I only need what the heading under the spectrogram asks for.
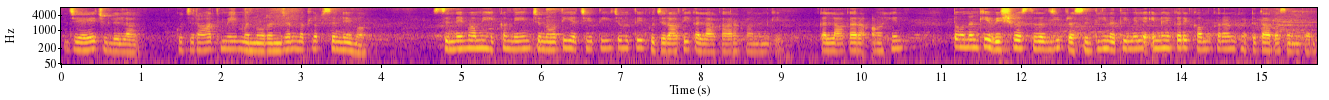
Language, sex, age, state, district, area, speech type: Sindhi, female, 45-60, Gujarat, Surat, urban, spontaneous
